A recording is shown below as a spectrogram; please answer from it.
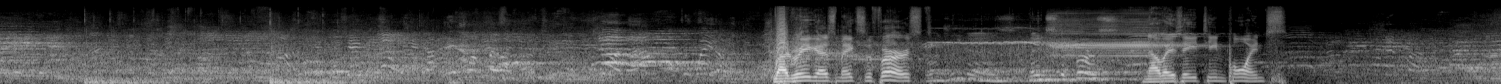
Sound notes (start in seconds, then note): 0.6 yelling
